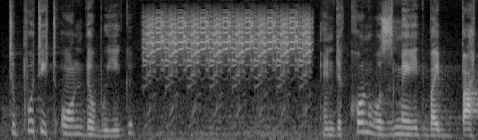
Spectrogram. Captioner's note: video game beeps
